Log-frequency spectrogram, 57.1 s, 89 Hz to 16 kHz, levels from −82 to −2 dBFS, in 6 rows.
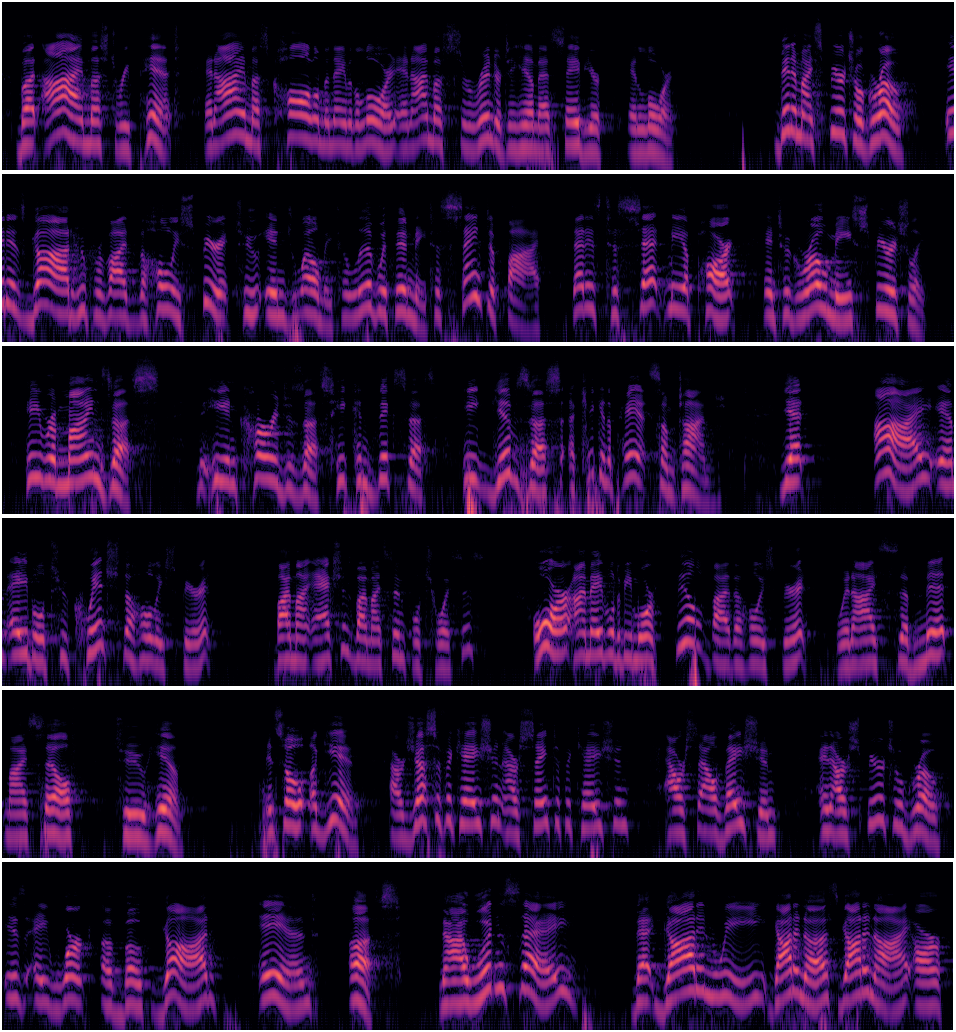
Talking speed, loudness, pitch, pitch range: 150 wpm, -39 LUFS, 210 Hz, 185-245 Hz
